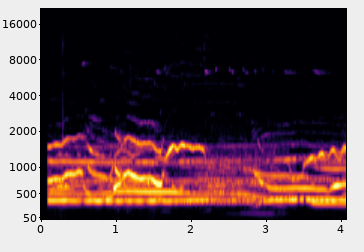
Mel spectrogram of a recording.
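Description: Arctic wolves howl together, several long wavering voices sliding up and down and overlapping.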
